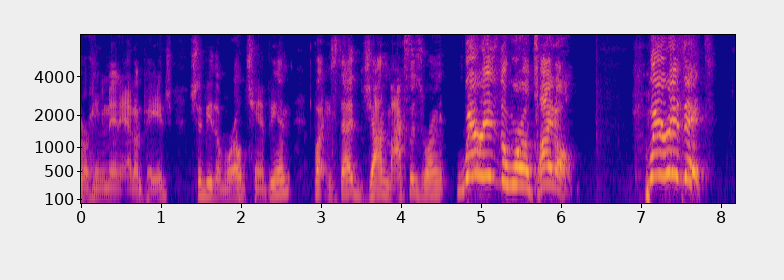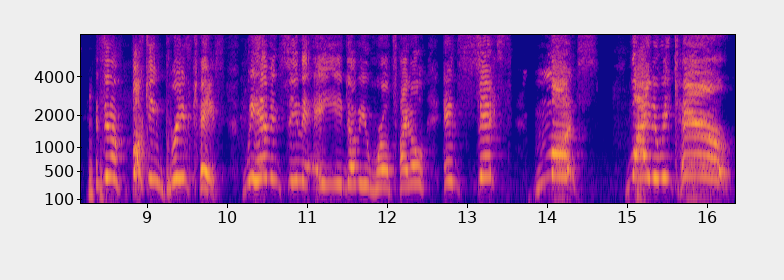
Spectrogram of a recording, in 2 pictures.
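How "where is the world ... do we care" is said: high, loud exasperated yelling at the show; yelling in frustration. Real, not acted. Wrestling fan ranting at his co-host about the missing title, yelling. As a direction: yell it out, fed up and furious. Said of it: "I don't mean to yell".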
